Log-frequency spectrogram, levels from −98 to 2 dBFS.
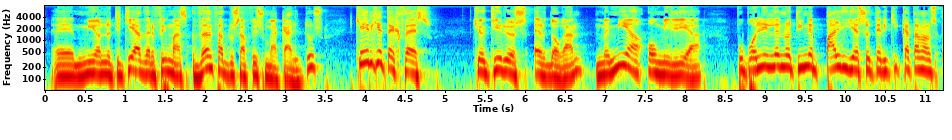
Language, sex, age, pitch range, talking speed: Greek, male, 50-69, 120-180 Hz, 150 wpm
